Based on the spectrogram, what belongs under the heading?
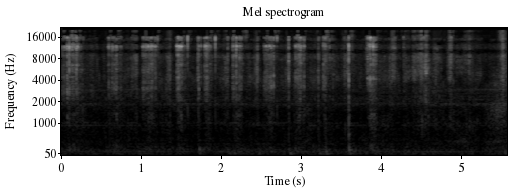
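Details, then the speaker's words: Failed Southbend Stage 3 Endurance clutch throwout bearing from an MK7 GTI, turned by hand off the car: uneven scratchy rasping, rough and gritty from grime and oil rather than worn-out bearings. "doesn't even like turn smoothly it's just grimy as far as the throwout bearing bearings inside they're not completely worn out compared to my last one"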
